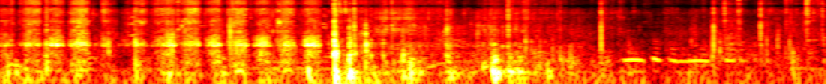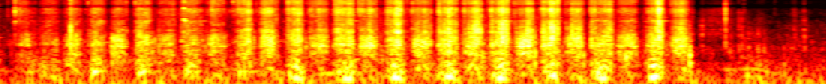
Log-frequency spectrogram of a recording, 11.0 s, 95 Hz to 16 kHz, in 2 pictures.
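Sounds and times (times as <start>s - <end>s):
hand saw cutting wood: 0.0s - 2.5s, 5.4s - 10.2s.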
